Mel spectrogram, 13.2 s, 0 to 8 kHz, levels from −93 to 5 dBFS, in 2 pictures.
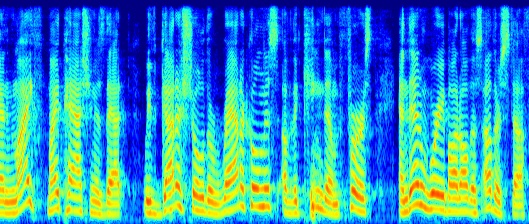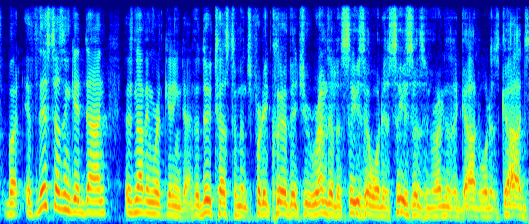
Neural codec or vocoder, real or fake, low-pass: codec, 16 kHz, 4.8 kbps, FACodec; fake; 7.2 kHz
